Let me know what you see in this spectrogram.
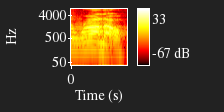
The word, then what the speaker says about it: Toronto: Okay, I've learned to not pronounce the second T in Toronto. Toronto.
